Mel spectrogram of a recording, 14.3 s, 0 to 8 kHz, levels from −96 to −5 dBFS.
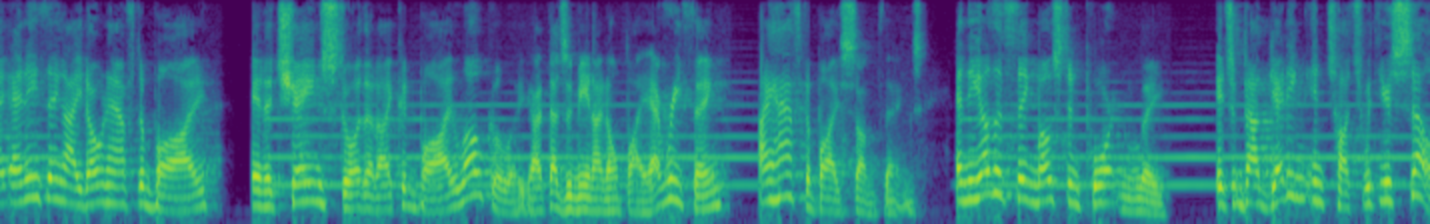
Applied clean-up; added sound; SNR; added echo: none; Wind instrument, woodwind instrument; 16 dB; none.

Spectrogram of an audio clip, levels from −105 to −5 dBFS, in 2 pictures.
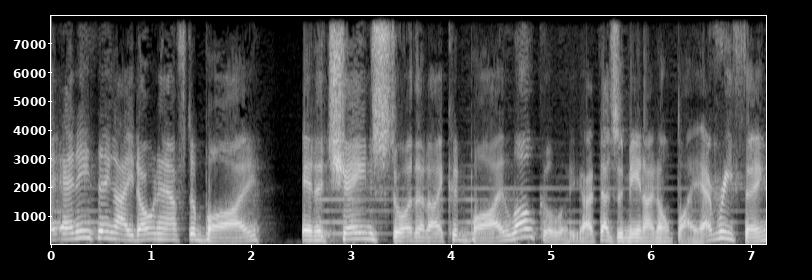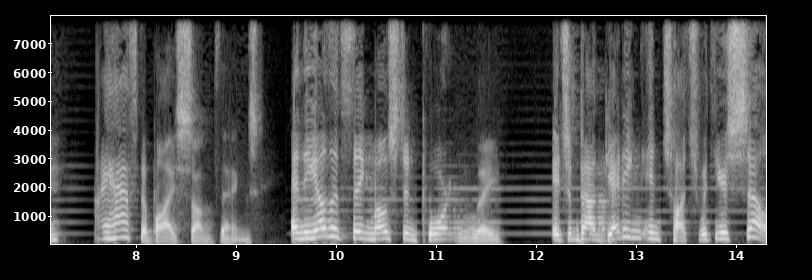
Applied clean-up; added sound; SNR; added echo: neural mask model RNNoise.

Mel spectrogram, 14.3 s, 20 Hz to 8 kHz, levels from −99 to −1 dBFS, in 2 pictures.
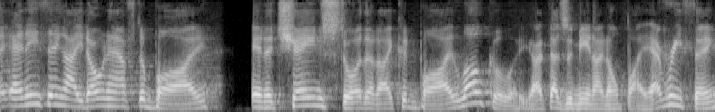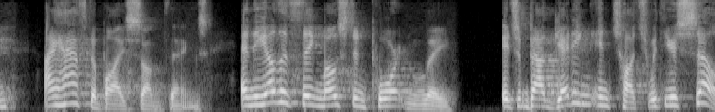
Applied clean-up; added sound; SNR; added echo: none; none; none; none.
